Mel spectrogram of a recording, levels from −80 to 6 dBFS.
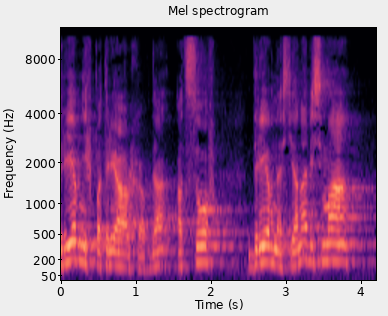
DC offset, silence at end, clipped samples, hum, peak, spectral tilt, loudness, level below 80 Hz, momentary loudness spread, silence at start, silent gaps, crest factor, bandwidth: under 0.1%; 0 s; under 0.1%; none; -2 dBFS; -4.5 dB/octave; -18 LUFS; -62 dBFS; 11 LU; 0 s; none; 18 dB; 11 kHz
